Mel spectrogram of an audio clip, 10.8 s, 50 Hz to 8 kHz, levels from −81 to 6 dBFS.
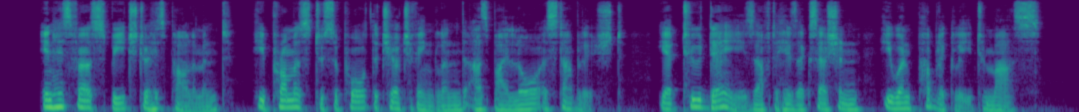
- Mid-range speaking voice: No, low, 100 Hz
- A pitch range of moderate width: Yes, average, 4.3 semitones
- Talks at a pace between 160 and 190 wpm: Yes, average, 165 wpm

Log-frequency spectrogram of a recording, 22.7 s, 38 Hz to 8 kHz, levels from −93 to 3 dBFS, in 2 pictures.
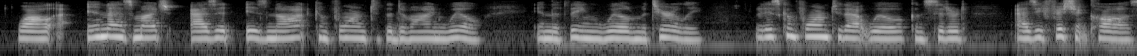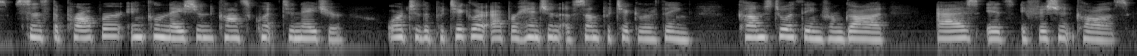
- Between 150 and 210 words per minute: No, slow, 135 wpm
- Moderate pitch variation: No, narrow, 2.1 semitones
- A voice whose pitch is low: No, high, 210 Hz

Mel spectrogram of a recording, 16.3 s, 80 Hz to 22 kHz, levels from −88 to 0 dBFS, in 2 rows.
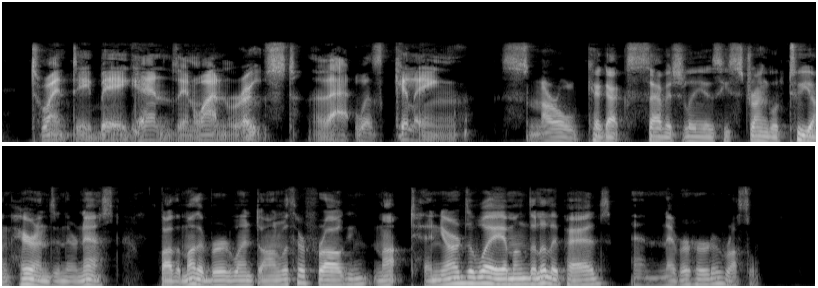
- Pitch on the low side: Yes, low, 105 Hz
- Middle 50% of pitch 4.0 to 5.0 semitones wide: No, average, 3.6 semitones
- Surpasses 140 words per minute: Yes, average, 160 wpm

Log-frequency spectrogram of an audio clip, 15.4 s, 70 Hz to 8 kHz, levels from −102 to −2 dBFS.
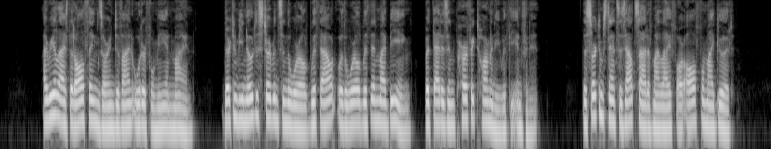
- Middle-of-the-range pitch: Yes, medium, 150 Hz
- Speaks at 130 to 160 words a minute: No, average, 185 wpm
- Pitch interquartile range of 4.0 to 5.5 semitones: No, average, 3.2 semitones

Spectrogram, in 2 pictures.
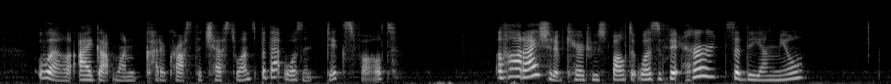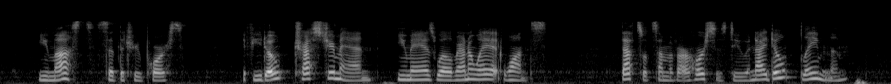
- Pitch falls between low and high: No, high, 220 Hz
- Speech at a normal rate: No, fast, 215 wpm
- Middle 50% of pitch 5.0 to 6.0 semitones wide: Yes, wide, 5.5 semitones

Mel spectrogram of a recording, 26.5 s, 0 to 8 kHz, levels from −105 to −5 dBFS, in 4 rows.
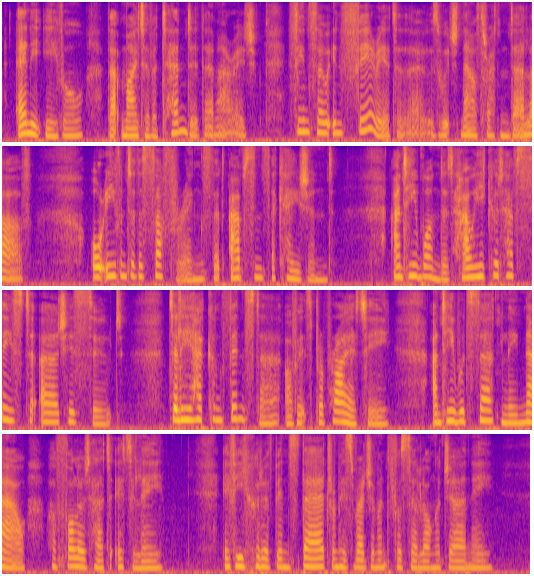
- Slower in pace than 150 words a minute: No, average, 160 wpm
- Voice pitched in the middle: Yes, medium, 175 Hz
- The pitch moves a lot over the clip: Yes, wide, 5.8 semitones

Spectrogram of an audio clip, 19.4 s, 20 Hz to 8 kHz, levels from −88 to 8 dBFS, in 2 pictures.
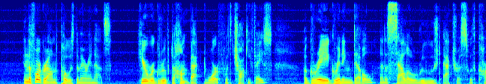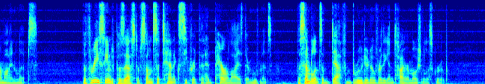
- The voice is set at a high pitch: No, low, 110 Hz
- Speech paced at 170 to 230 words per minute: No, average, 155 wpm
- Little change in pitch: No, average, 4.4 semitones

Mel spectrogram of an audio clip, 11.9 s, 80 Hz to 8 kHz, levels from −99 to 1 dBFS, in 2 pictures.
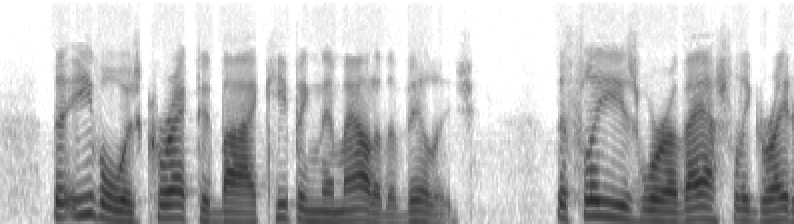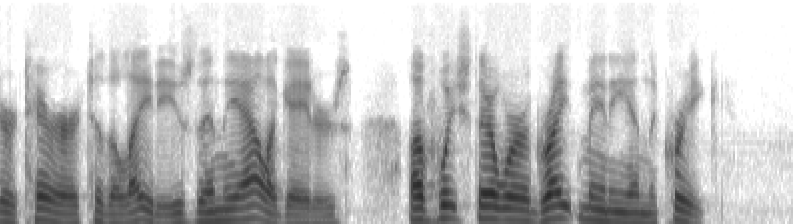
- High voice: No, low, 135 Hz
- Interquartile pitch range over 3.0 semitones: Yes, average, 4.1 semitones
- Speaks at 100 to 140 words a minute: No, average, 170 wpm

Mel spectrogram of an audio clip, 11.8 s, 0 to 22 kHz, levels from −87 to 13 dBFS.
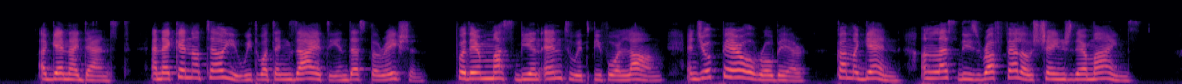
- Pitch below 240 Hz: No, very high, 250 Hz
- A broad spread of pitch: No, average, 4.2 semitones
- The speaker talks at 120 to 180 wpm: No, average, 190 wpm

